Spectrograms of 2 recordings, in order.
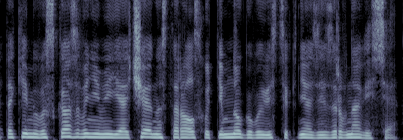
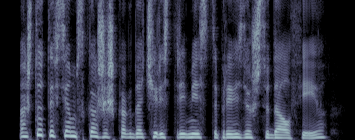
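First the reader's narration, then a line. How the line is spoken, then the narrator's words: Plain. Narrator (Russian): спросил я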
